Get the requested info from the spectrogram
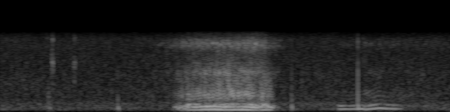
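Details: A deep, rumbling snore followed by a softer, shorter one in a quiet room; snoring.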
